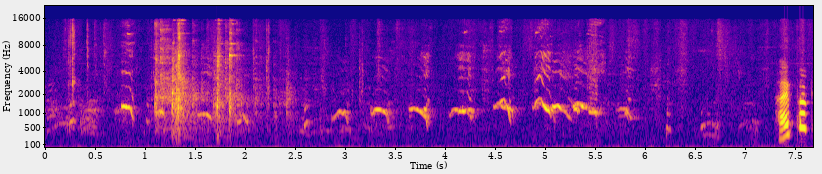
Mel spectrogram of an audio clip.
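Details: Four-week-old Rhodesian Ridgeback puppies, described as shivering, give a series of short, high, wavering whimpers, some rising and falling, while a person speaks and calls to them throughout.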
